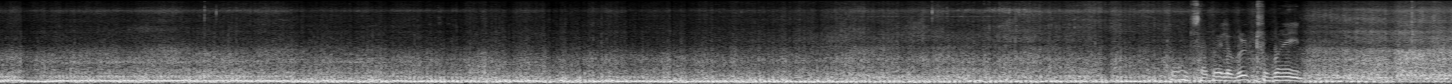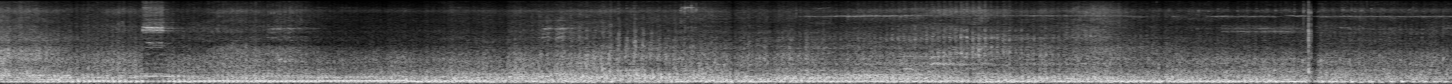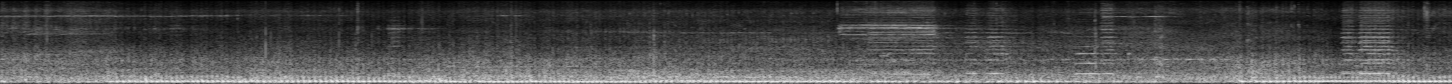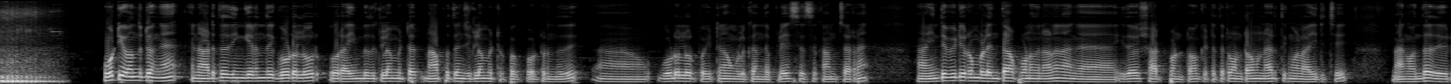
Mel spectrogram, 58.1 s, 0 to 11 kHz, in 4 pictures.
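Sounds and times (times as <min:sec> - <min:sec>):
engine and road noise: 0:00.0 - 0:58.0
vehicle horns honking: 0:15.9 - 0:17.7, 0:19.9 - 0:20.5, 0:26.6 - 0:28.0, 0:32.8 - 0:33.5, 0:37.4 - 0:40.9, 0:42.4 - 0:43.3.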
